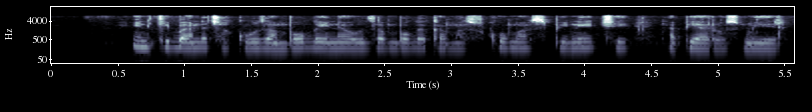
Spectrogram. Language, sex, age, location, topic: Swahili, female, 50+, Kisumu, finance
